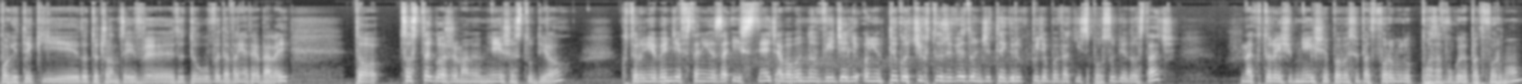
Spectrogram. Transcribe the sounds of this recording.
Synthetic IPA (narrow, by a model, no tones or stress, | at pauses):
pɔlʲit̪ɘkʲid̪ɔt̪ɘt͡ʂɔnt̪sɛjvt̪ɘt̪uwuvɘd̪avaɲait̪aɡ̚d̪alɛj | t̪ɔt̪sɔst̪ɛɡɔʐɛmamɘmɲejʂɛst̪ud̪ʲjɔ | kt̪uɾɛɲɛbɛɲd͡ʑɛfst̪aɲɛjɛzaʔist̪ɲet͡ɕalbɔbɛnd̪ɔ̃w̃vʲjed͡ʑelʲiʔɔɲimt̪ɘlkɔt͡ɕikt̪uʐɘvʲɛdzɔ̃w̃ɡd͡ʑɛt̪ɛjɡɾɘku̥pʲit͡ɕalbɔvʲjakʲiɕspɔsup̬jɛd̪ɔst̪at͡ɕ | nakt̪uɾɛɕmɲejʂɛpɔvʲɛsmɛp̬lat̪fɔɾmʲɘlupːɔzavɔɡulɛplat̪fɔɾmɔ̃w̃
